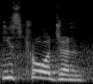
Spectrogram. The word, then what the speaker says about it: estrogen: Okay, here O is silent and it is spelled as estrogen.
